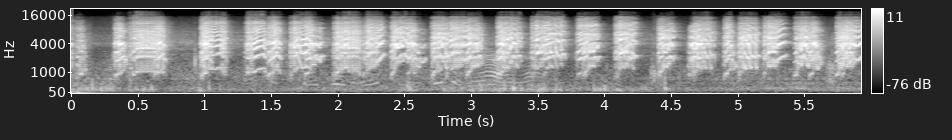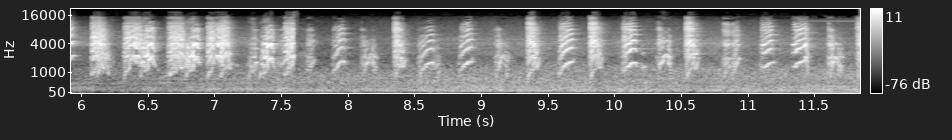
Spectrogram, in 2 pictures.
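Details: A wild monk parakeet pair in mating season, nesting and preening, give loud, harsh squawks in rapid, uneven bursts, several calls each second.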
